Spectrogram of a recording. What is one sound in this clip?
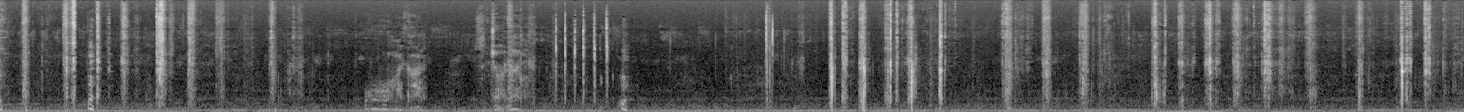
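A metal trowel scrapes and digs into dry, stony soil.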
